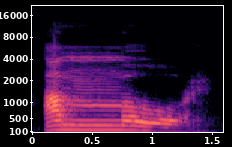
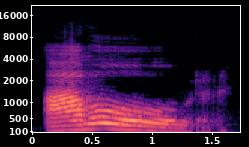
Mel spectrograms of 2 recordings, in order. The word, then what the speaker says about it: amor: So often the mistake I hear is a double M. Amor. Did you see that? That was a double M. How did I make it a double M and it's wrong? How did I make it wrong? By I phonate on the M. Amor. Wrong in this case.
